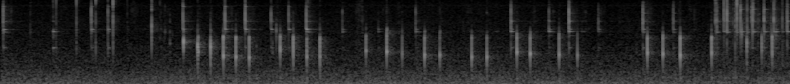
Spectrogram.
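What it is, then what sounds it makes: Glass bottle. Long acrylic nails tap on a tall, full, red glass Corralejo tequila bottle with a paper label, held in the hand, striking both the glass and the label. Dozens of quick, bright clicks and clinks ring only briefly, spaced irregularly at first and then bunching into a rapid flurry near the end.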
